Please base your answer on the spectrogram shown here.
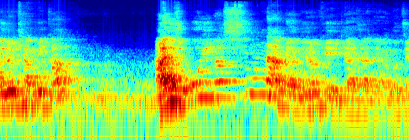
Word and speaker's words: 신라면: 발음해야 돼요 근데 여러분들 신라면 이렇게 합니까 아니죠 오히려 신라면 이렇게 얘기하잖아요 그죠 이름을 더 강조하기 위해서 신라면 이런 식으로 발음을 하거든요 이렇게 마찬가지로 유음화 환경인데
